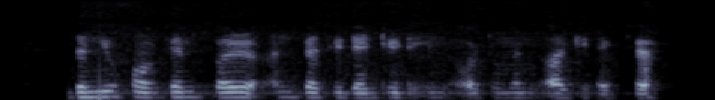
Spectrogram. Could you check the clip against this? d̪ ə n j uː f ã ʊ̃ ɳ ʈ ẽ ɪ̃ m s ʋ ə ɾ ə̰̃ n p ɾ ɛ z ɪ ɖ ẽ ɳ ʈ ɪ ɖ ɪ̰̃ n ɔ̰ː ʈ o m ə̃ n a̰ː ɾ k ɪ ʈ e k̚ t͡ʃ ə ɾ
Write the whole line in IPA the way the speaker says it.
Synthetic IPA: d̪ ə n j uː f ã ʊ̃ ɳ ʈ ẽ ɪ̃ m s ʋ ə ɾ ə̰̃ n p ɾ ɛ s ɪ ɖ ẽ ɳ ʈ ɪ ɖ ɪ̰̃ n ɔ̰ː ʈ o m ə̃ n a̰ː ɾ k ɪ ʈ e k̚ t͡ʃ ə ɾ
